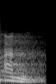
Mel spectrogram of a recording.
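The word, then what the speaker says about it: أَنْ: Yang pertama dari 4 penasab ini adalah an. Jadi an itu khobar ya. Fi mahali raf'in. An cara bacanya bagaimana? Bi fathil hamzati wa sukunin nun. Dengan cara di fathah hamzanya dan disukun nunnya. Ini cara bacanya.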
